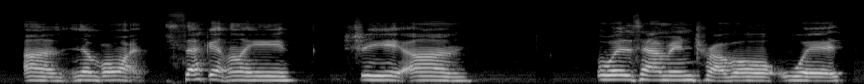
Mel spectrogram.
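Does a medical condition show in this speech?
Yes: cerebral palsy.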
